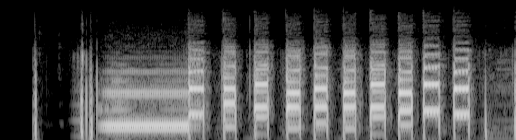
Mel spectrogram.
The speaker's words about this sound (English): Okay, the number's been dialed and the call is going through.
